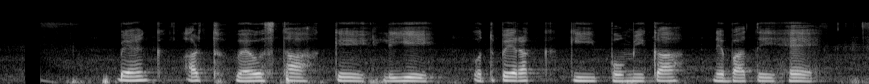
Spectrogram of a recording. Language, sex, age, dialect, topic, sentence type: Hindi, male, 18-24, Marwari Dhudhari, banking, statement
